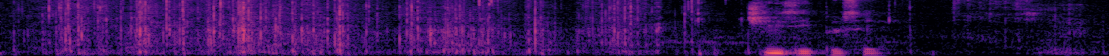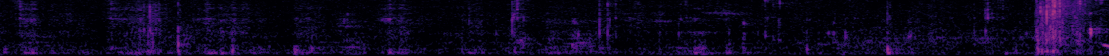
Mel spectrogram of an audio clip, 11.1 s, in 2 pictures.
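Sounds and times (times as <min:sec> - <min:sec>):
chewing crunchy snacks: 0:00.2 - 0:03.8, 0:04.4 - 0:11.0.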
